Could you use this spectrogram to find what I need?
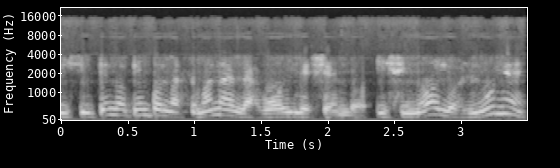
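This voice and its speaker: A man with an unremarkable speaking voice, lively intonation and a moderate pace. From Argentina, Neuquén. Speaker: digital product director. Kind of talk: radio interview.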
